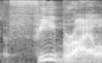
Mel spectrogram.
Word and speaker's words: febrile: whoa okay the youth's febrile mind that's a weird word fab is that how you say it f-e-b-r-i-l-e abrelly yeah febrile yeah febrile like oh god whatever like february like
